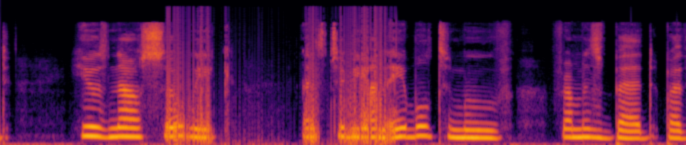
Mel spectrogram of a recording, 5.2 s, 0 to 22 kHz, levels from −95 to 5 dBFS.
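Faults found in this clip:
Processor overload crackle, 1.25–2.96 s: gritty tearing over speech. Many missed deadlines on roughly 5 ms buffers leave silent gaps. Waveform shows dense short dropouts; spectrogram shows vertical broadband click stripes.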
